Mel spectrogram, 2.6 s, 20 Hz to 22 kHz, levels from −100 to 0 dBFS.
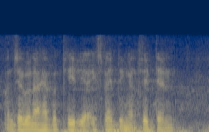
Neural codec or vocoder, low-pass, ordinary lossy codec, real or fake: codec, 16 kHz, 1.1 kbps, Voila-Tokenizer; none; none; fake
